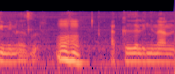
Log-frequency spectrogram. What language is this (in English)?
Wolof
